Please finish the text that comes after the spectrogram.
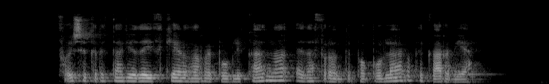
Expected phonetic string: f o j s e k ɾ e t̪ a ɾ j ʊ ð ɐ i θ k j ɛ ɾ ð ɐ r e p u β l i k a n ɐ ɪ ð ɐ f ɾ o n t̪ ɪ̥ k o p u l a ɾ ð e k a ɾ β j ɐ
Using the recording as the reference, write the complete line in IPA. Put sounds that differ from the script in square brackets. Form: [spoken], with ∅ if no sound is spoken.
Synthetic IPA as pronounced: f o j s e k ɾ e t̪ a ɾ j ʊ ð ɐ i θ k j ɛ ɾ ð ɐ r e p u β l i k a n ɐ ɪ ð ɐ f ɾ o n t̪ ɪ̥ [p] o p u l a ɾ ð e k a ɾ β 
